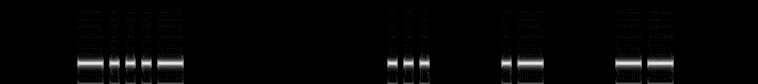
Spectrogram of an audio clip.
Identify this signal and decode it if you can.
Morse code, heard as a keyed tone, about 15 wpm, spaced as for 8 wpm, 1000 Hz. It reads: <BT> SAM
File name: qotdfiles / 8wpm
